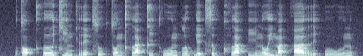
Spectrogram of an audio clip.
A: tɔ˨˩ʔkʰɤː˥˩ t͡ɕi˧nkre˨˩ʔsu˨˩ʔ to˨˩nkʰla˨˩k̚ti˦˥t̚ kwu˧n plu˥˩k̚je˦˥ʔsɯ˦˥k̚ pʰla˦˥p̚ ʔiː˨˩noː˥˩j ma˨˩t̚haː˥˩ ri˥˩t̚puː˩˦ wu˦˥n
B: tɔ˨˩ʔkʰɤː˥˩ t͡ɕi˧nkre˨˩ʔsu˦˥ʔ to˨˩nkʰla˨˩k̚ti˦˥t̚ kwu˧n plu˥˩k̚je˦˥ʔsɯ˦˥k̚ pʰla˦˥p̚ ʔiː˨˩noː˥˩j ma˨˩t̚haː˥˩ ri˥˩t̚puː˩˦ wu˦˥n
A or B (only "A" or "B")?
A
